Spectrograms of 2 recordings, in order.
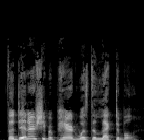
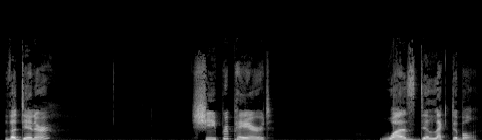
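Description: First: The sentence is said at a natural pace. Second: The sentence is said slowly and carefully. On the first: "the last time at a regular pace" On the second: "this time repeat after me"

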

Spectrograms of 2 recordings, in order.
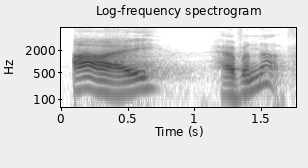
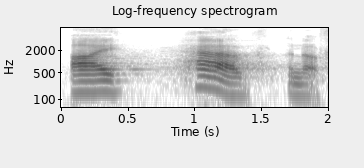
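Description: First: The word 'I' is stressed. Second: The word 'have' is stressed. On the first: "the first time we say it, we're going to emphasize the word I" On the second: "Second time we're going to say it, we're going to emphasize the word have"

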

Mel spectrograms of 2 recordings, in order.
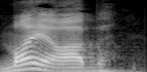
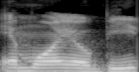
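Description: First: It is said as a single word. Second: Each letter is said separately. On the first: "or would they pronounce it?" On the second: "would they even say it like that"

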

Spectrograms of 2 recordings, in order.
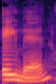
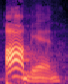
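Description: First: The first vowel is a long A sound. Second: The first vowel is not a long A sound. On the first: "Some use the long A and say amen" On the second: "while others use the amen"

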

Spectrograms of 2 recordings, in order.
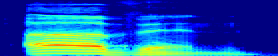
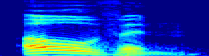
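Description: First: The first vowel is a short 'uh' sound. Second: The first vowel is an 'oh' sound. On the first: The speaker calls it right. "They're all getting an sound, just a U" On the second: The speaker calls it wrong. "trying to make their sound match what their eyes are seeing"

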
